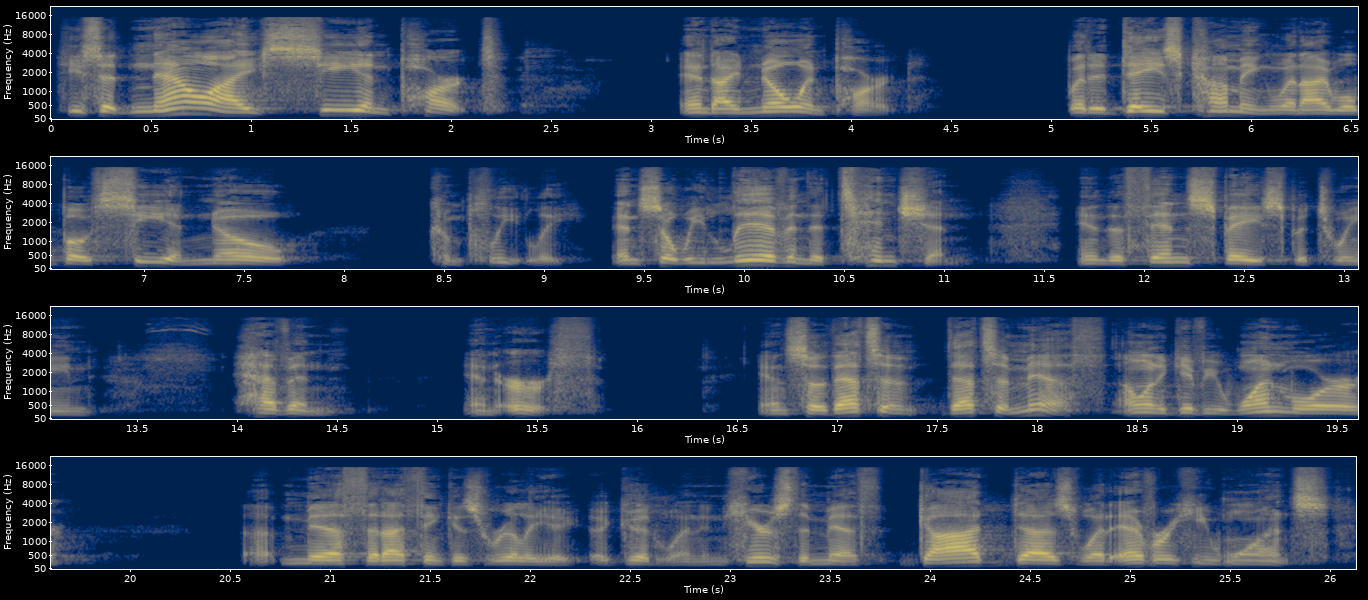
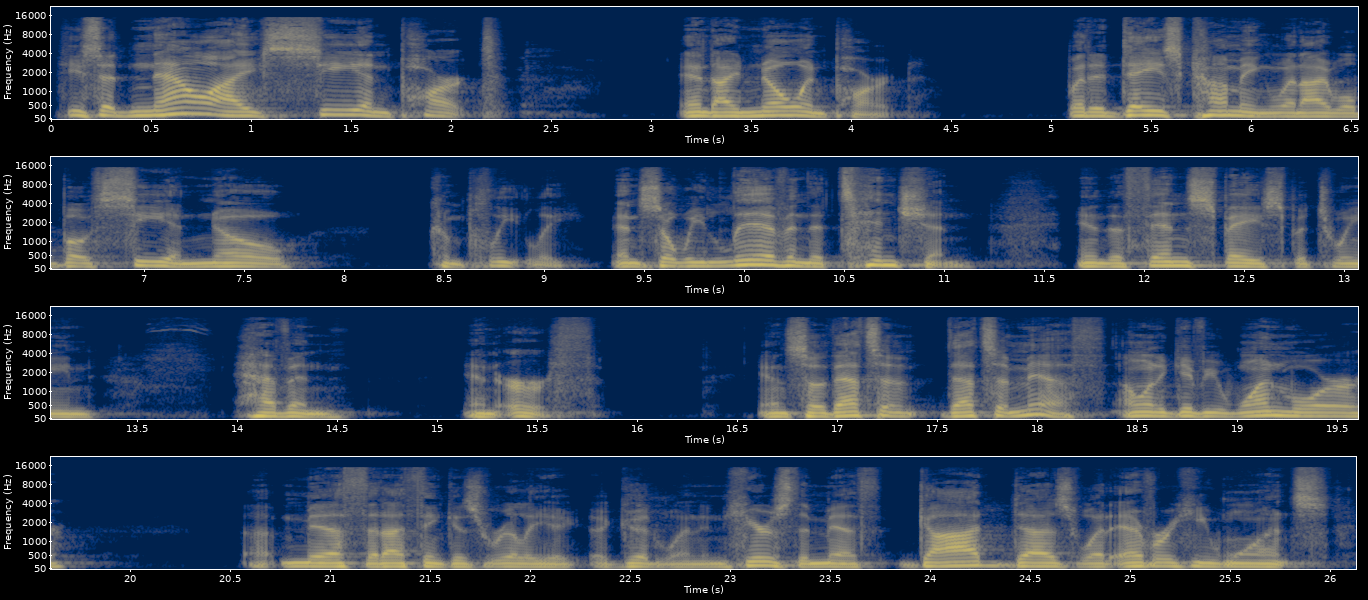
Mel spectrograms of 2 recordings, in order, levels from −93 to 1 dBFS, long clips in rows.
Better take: second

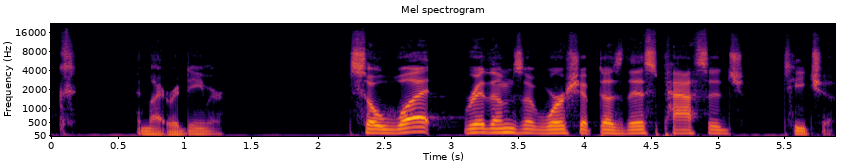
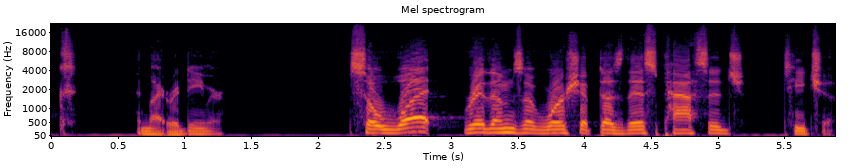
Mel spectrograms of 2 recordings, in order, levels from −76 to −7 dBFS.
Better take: first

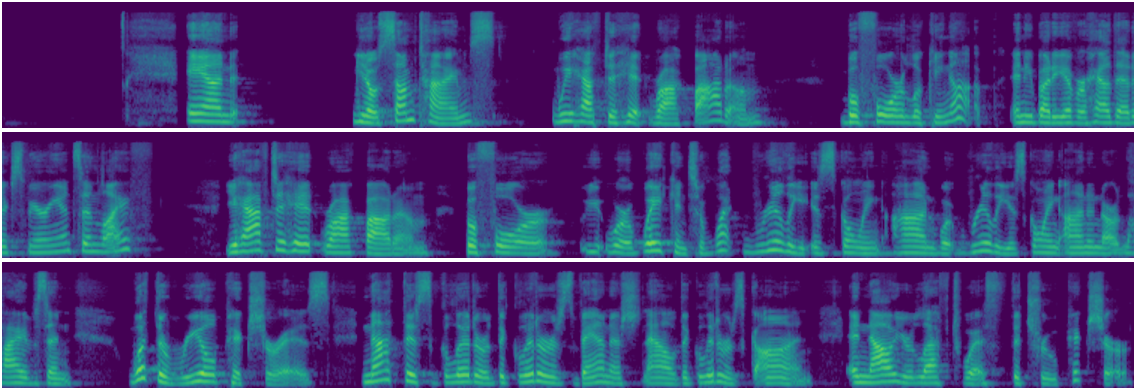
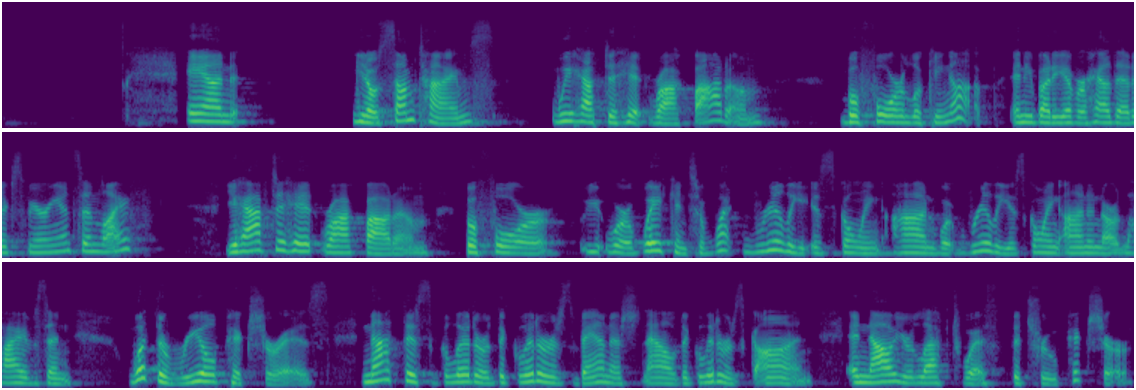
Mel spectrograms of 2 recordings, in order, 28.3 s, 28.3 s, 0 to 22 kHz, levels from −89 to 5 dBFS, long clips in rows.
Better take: first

